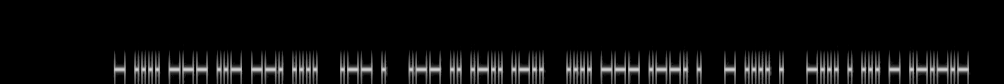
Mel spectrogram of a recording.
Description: Morse code, heard as a keyed tone, about 34 wpm, 700 Hz. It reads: THOUGH WE WILL HOPE THE BEST.
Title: Sentences from Top 1000 Words 35wpm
